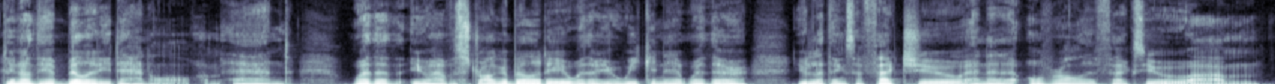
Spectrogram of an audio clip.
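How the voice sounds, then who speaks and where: A man from Canada joins a podcast as a guest. He speaks thoughtfully in a low voice, with quick bursts and self-deprecating remarks. The recording is close and dry. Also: vocal fry, warm tone, no room sound. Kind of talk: casual conversation.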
